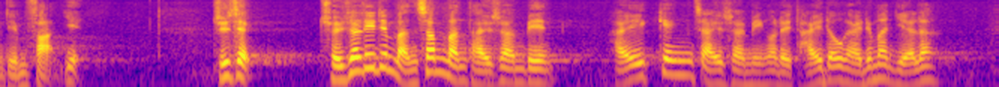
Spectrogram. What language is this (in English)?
Cantonese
